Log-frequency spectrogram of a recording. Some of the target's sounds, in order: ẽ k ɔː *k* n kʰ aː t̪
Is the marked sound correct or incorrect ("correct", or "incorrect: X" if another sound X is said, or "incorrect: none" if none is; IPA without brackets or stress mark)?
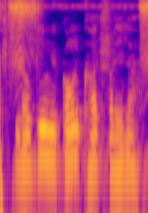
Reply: incorrect: none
